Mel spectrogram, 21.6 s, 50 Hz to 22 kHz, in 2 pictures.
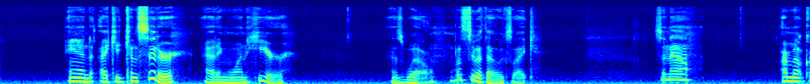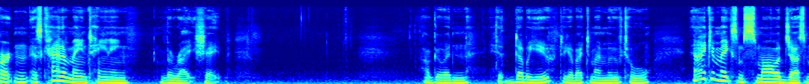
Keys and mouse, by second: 1.3 click, 6.7 3, 10.0 alt+click, 15.5 click, 18.4 alt+click, 21.2 alt+right click.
